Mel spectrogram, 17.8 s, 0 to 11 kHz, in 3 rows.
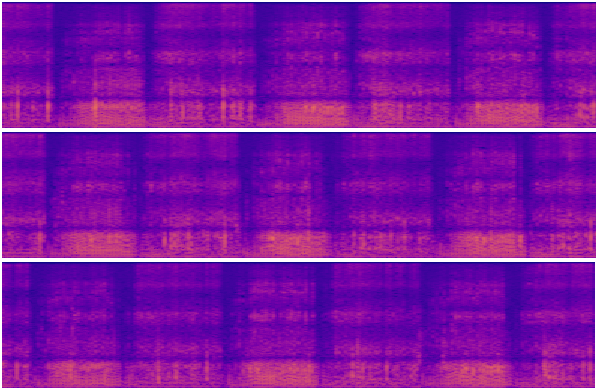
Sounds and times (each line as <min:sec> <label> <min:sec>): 0:00.0 Cat purring 0:17.8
